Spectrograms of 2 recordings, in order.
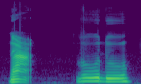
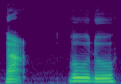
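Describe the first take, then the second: No difference in how they are said.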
